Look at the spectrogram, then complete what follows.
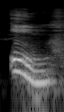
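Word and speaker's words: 유: Kalau panahnya ke bawah, ini U. Oke, U. Sama seperti, bacanya sama kayak U di Indonesia gitu ya.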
